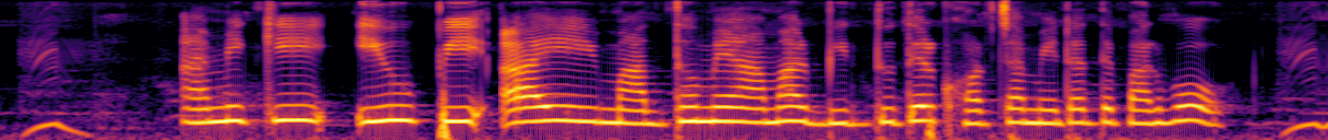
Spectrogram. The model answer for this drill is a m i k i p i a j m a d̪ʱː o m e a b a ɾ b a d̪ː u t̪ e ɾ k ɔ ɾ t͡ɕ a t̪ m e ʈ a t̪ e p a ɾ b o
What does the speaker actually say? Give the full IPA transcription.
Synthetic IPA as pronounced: a m i k i p i a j m a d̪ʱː o m e a m a ɾ b i d̪ː u t̪ e ɾ kʰ ɔ ɾ t͡ɕ a m e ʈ a t̪ e p a ɾ b o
